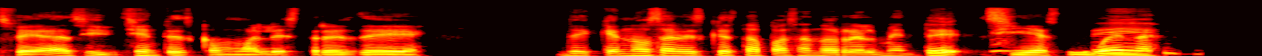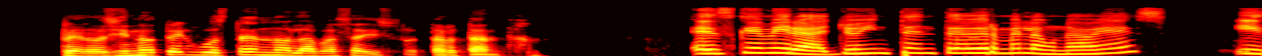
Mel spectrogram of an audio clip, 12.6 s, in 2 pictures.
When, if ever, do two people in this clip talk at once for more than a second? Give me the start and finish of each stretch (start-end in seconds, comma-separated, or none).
none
